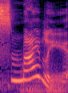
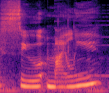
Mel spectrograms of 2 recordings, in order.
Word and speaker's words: Sue Miley: saying my name is Smiley the Laughing doll I'm the doll who will guide you on this floor um it's actually Sue Miley but she still has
